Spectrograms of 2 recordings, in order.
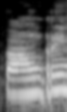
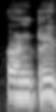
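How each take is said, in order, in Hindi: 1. पहला स्वर 'ow' जैसा सुनाई देता है। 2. पहला स्वर 'uh' जैसा सुनाई देता है। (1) "काउंट्री नहीं पढ़ना है" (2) "कंट्री पढ़ना है"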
